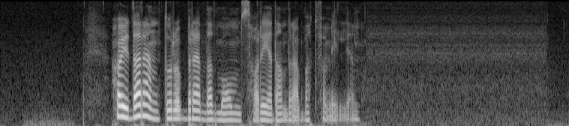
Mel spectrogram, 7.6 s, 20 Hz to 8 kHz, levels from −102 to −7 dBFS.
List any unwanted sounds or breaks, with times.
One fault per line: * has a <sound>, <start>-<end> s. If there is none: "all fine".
all fine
